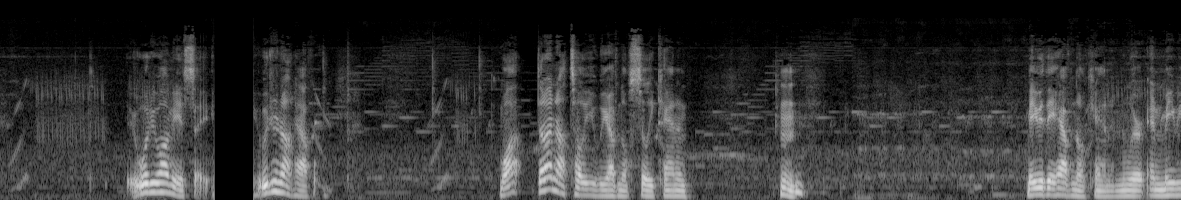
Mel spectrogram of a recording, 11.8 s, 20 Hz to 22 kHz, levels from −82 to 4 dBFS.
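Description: At 2.14 s the audio drops to silence and stays there until 2.54 s. This is a rebuffering stall. The player ran out of downloaded audio and waited for more. Playback then resumes exactly where it stopped. Nothing is lost, but about 0.4 s is added.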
